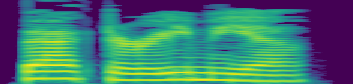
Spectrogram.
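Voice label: "bacteraemia", British English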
